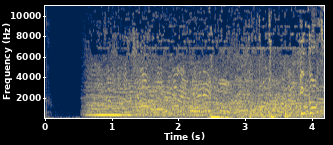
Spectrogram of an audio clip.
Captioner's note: crowd clamouring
